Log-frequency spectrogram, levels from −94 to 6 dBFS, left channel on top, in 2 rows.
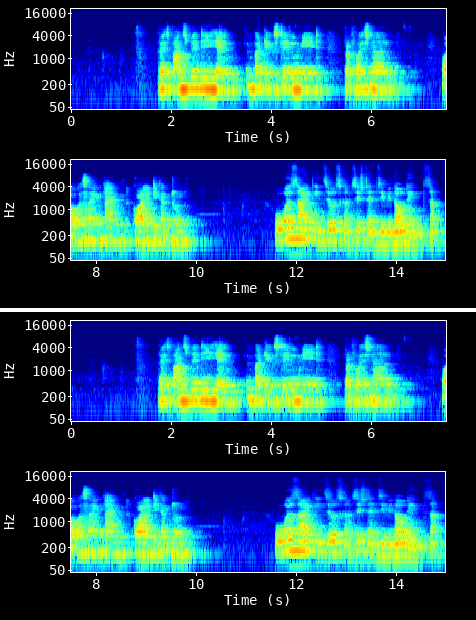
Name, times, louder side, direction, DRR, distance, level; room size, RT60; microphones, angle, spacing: voice 1, 1.7-5.0 5.5-6.5 7.4-9.8, left 2 dB, 35° left, 1.7 m, -30 dB
voice 2, 11.6-14.8, equal, 85° left, 1.1 m, -29 dB
8.8 x 7.7 x 2.9 m
head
